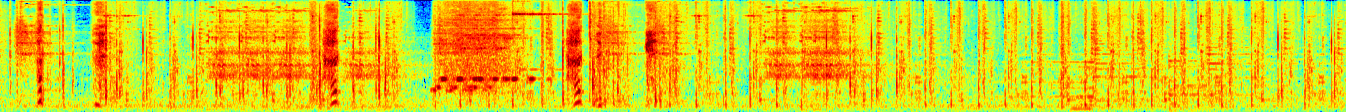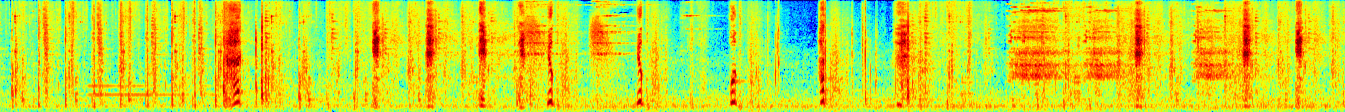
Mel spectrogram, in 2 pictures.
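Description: Hands and feet thud and scrape on rock during a climb.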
